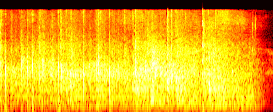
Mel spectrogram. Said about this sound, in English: Give it a round of applause for Adam.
